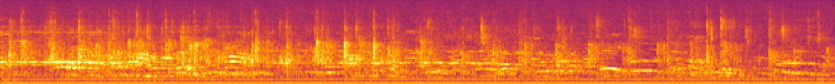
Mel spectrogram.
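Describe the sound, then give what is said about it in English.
A church audience claps their hands to rejoice and glorify the Lord during a sermon. The clapping is a steady, irregular patter that runs throughout, with voices calling out and murmuring underneath the applause. “Come on, if you're excited for that day, clap your hands, rejoice, glorify him for just a moment.”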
